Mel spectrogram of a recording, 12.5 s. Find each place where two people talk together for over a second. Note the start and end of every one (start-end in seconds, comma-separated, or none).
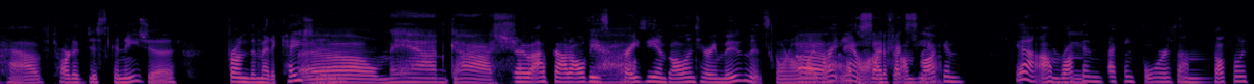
7.9-9.4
